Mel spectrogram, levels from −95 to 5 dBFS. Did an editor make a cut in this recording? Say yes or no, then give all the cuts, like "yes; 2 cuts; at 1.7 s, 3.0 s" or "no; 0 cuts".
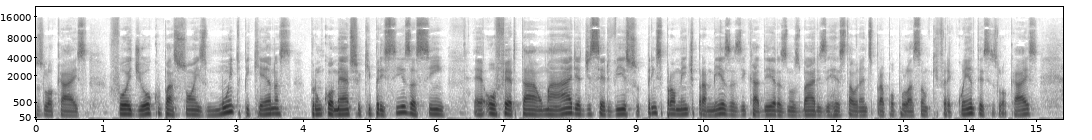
no; 0 cuts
